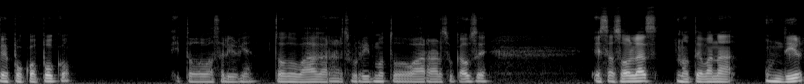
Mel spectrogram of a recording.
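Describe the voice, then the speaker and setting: At a fairly quick pace, a man talks with long, frequent pauses. His medium-pitched voice has monotone, flat intonation. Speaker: podcast host. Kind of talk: casual monologue. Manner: halting.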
